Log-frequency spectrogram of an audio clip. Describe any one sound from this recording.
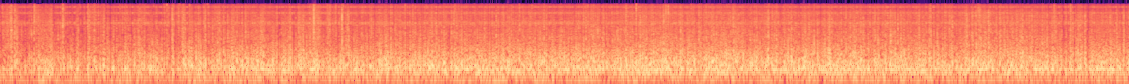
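Jet engines roar louder as they slow the plane.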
